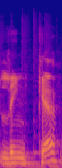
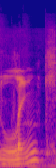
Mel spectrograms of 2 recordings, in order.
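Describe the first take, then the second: First: The name ends with an added vowel sound. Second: The name ends on the k sound. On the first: The speaker says it this way. "I'm more used to have that E sound" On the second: Other people say it this way. "some people that just say Link"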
